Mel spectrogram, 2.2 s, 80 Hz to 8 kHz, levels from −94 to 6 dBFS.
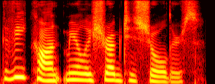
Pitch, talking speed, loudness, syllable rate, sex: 220 Hz, 165 wpm, -17 LUFS, 5.9 syllables/s, female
